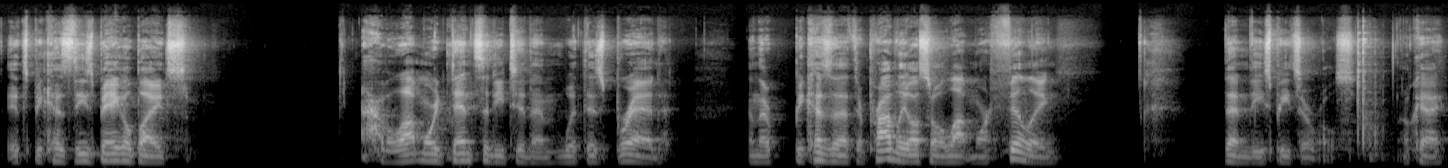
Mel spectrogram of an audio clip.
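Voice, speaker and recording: A man's voice: on the low side, moderate pace, long pauses, fairly bright tone. A man casually reviewing snack foods on his stream, chatty and full of fillers, sometimes talking with his mouth full. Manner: chatty, uses many fillers, talks while chewing.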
